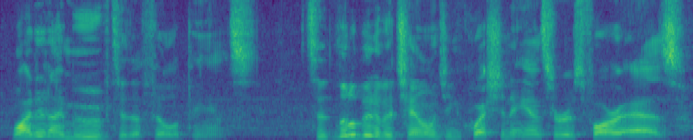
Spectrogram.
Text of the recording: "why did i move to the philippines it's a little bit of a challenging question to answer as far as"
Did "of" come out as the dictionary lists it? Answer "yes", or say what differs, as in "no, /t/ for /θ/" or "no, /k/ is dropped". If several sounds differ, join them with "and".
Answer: yes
